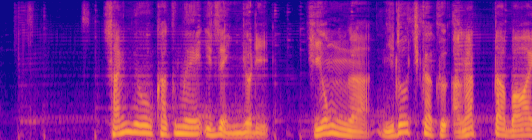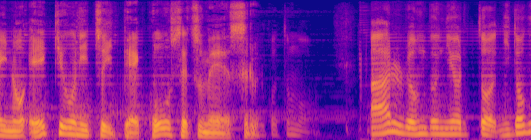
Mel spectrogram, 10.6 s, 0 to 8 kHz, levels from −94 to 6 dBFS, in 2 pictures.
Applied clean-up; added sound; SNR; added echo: neural separator model SepFormer DNS4.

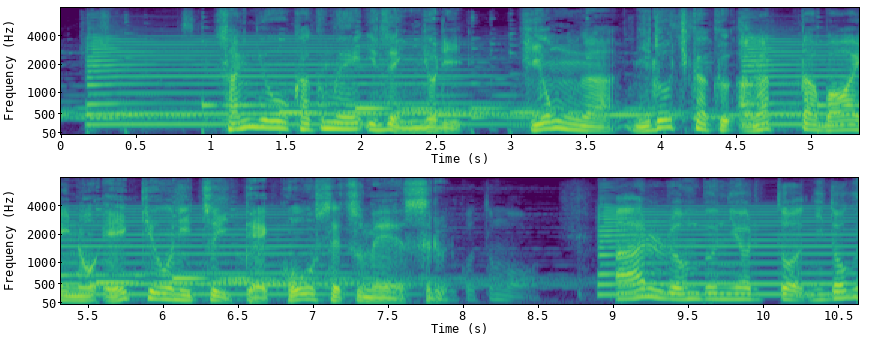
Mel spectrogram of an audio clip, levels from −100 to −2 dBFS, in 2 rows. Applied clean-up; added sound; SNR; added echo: none; Wind instrument, woodwind instrument; 10 dB; none.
